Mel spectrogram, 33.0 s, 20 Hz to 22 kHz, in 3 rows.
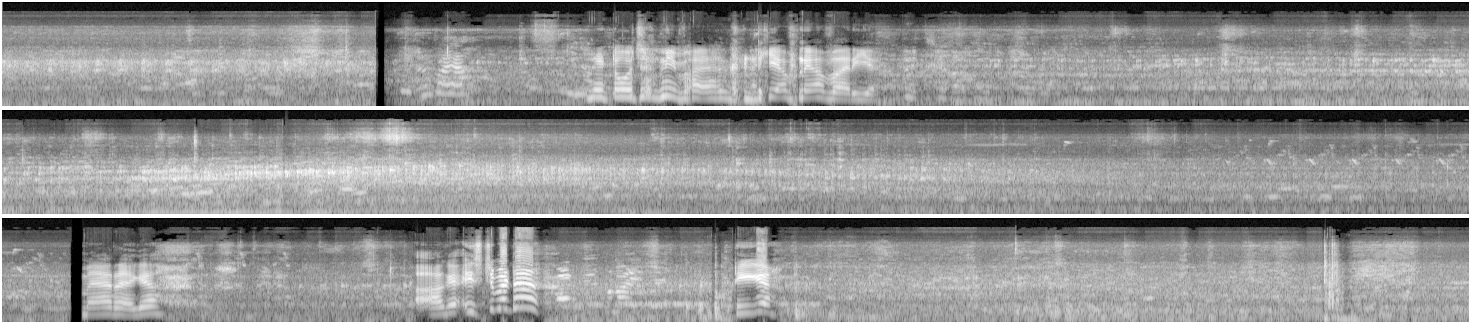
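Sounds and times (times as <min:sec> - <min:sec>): vehicle engines on dirt track: 0:00.0 - 0:33.0.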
